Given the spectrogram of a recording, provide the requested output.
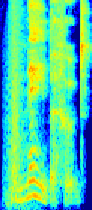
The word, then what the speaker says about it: neighborhood: And if you have noticed the word neighbor and neighborhood are pronounced in exactly the same way in those first two syllables. So, even though the word neighborhood can be very difficult to say correctly, when you see it spelled, it's actually not such a big problem if you remember the pronunciation of neighbor. You simply say neighbor and add hood.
